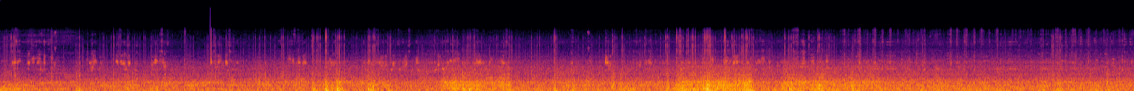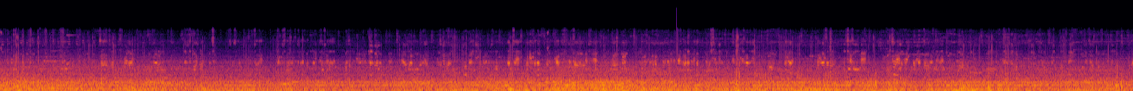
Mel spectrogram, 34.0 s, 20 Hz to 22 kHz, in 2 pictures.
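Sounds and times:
car road and engine noise: 0.0s - 34.0s.

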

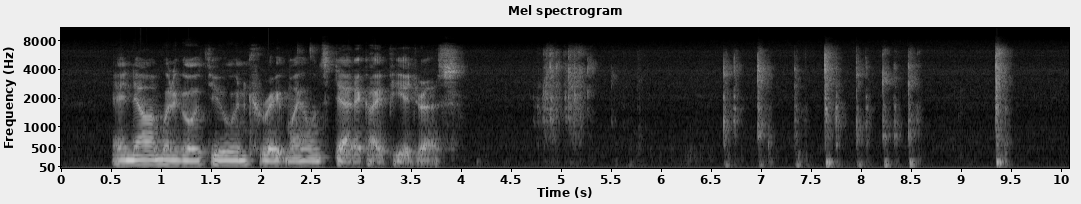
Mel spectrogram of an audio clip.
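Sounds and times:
computer keyboard typing: 4.8s - 5.8s, 6.6s - 8.6s, 9.3s - 9.6s.

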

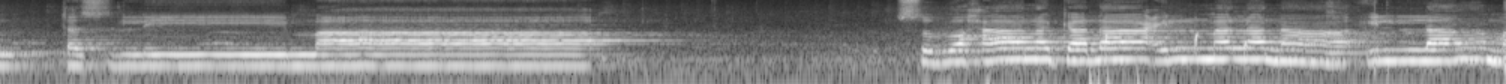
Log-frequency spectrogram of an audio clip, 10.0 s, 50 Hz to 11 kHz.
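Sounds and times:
man chanting through loudspeaker: 0.0s - 4.6s, 6.0s - 10.0s
low hiss of amplified hall: 0.0s - 10.0s.

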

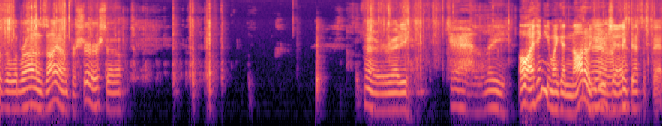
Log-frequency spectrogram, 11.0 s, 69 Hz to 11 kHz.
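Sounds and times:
foil packs crinkling: 0.0s - 2.5s, 6.0s - 8.7s, 10.0s - 11.0s.

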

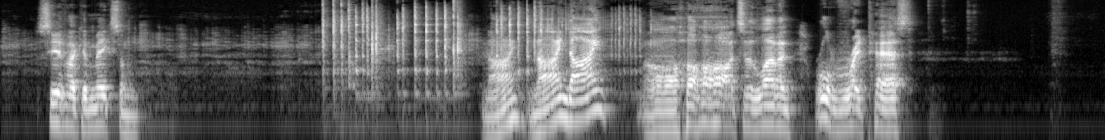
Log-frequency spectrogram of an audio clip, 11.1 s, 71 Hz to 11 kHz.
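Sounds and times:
roulette ball clattering: 1.4s - 7.5s.

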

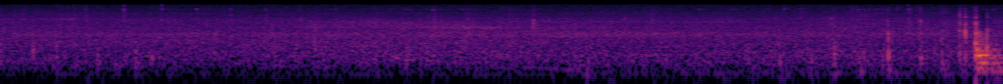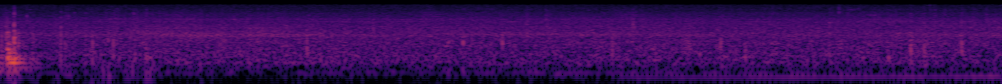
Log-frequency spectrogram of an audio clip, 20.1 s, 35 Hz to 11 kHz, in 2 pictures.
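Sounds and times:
horse hoofbeats on dirt: 0.0s - 20.0s.

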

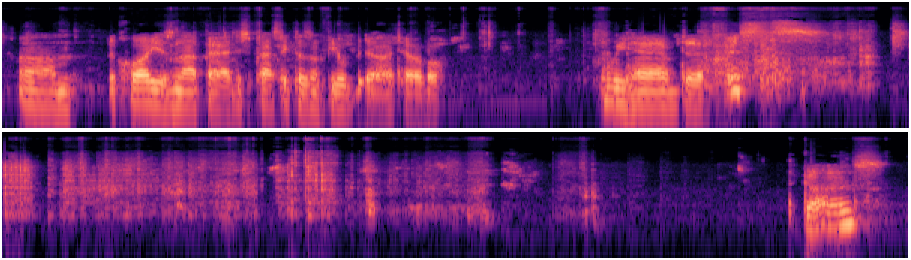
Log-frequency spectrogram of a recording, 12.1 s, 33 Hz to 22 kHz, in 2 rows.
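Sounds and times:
toy parts scraping styrofoam: 3.9s - 10.4s.

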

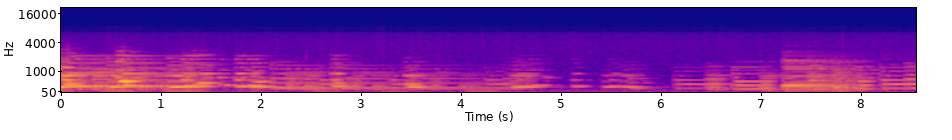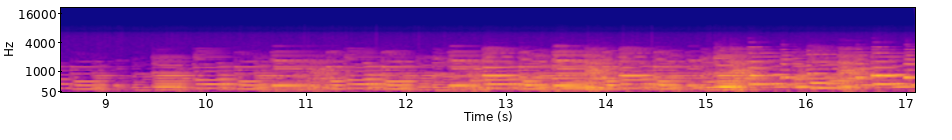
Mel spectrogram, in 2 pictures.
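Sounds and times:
piano music: 0.0s - 17.0s.

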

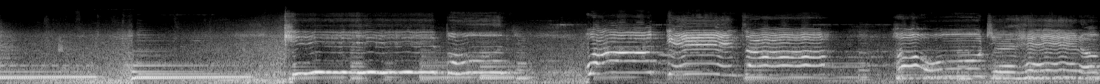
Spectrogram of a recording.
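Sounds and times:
instrumental backing: 0.0s - 11.0s
girl singing: 2.8s - 11.0s.

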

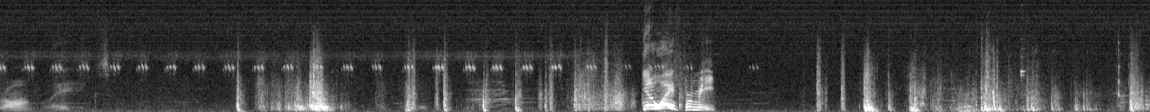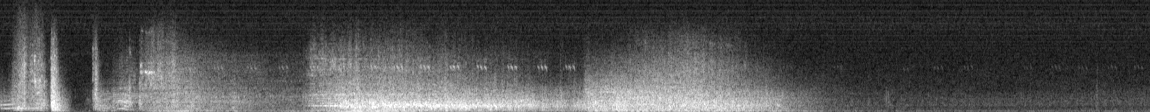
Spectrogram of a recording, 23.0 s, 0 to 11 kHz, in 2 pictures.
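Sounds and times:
knocks and scuffs: 2.3s - 7.0s, 8.0s - 12.3s
tyres crunching gravel: 2.4s - 7.0s, 8.1s - 20.2s.

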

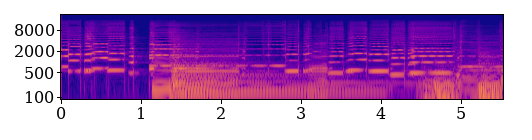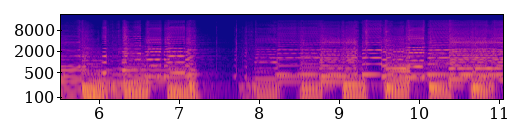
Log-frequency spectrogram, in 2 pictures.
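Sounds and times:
button accordion playing: 0.0s - 11.0s
classical guitar accompanying: 1.1s - 11.0s.

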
